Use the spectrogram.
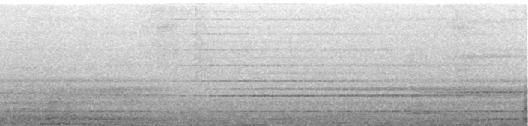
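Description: A São Paulo metro train sounds inside a subway station, with a steady loud rumble and faint wheel squeal lasting throughout.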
